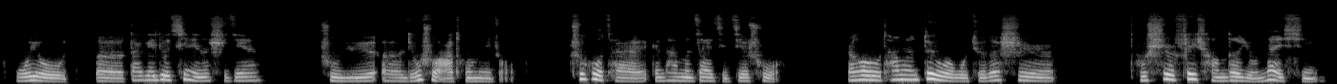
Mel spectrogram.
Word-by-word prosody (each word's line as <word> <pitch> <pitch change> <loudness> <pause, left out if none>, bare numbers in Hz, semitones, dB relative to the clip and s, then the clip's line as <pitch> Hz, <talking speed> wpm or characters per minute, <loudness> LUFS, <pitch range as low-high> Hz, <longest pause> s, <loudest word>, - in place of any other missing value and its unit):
我 170 +2 +1
有， 150 -7 +2 0.3
呃， 150 -2 0
大 200 +4 -5
概 200 0 -2
6-7 210 +2 +1
年 185 -6 +1
的 170 - -1
时 165 - -6
间， 175 +3 -4 0.6
属 165 -3 -2
于， 155 +2 0
呃， 155 -1 -5
留 165 +7 0
守 - - -1
儿 145 - +1
童 150 0 -3
那 145 -1 -3
种， - - -15 0.5
之 250 - +2
后 235 -4 +5
才 150 -5 -4
跟 165 0 -4
他 180 0 -5
们 165 -2 0
在 165 +1 -1
一 - - -2
起 150 -2 -8
接 155 +3 -3
触。 155 -1 -6 0.7
然 190 +1 +1
后 205 -2 +5
他 210 +3 -2
们 220 -1 +3
对 255 +2 +8
我， 185 -6 +5
我 150 0 -1
觉 155 +1 -6
得 185 +4 +1
是 175 -5 -2 0.8
不 190 - -1
是 235 +5 +4
非 245 +4 +5
常 170 -7 -3
地 175 -1 +3
有 145 -3 -2
耐 185 +5 +2
心。 270 - -6
170 Hz, 210 characters per minute, -21 LUFS, 155-200 Hz, 0.8 s, 对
